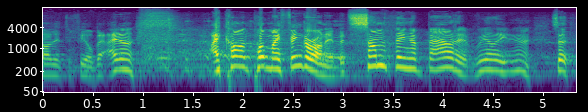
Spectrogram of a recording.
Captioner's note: audience laughs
